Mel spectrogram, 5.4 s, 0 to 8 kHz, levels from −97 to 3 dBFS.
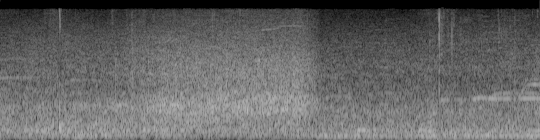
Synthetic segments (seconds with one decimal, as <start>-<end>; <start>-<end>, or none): none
